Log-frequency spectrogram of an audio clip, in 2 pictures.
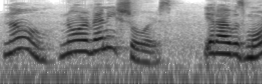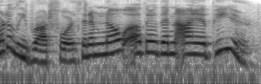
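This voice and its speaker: A woman's voice: high voice, sing-song, normal speed. An actress playing a young orphaned noblewoman, sorrowful and dignified, speaking classical verse in an earnest, formal way. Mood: guarded. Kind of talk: classical verse stage acting.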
